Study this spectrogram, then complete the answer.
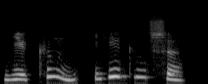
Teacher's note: Кончиком языка упираемся в нижние зубки и на полуулыбке произносим нечто среднее и короткое между буквами «ы» и «и». И у нас получается звук «ы».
